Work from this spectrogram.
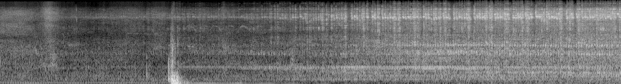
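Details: Chevrolet Cruze, cold start below 0°C: a high metallic ringing builds over the idle and holds steady, then fades after about a minute of running; no noise at 0°C and above; cause unclear.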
